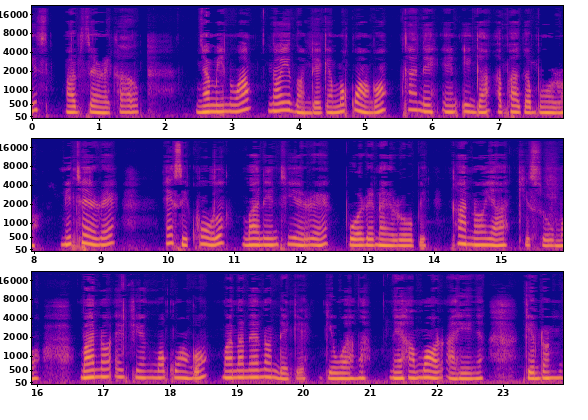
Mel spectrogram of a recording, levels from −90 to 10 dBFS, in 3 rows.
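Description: Listening through the speech, nothing technical stood out.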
